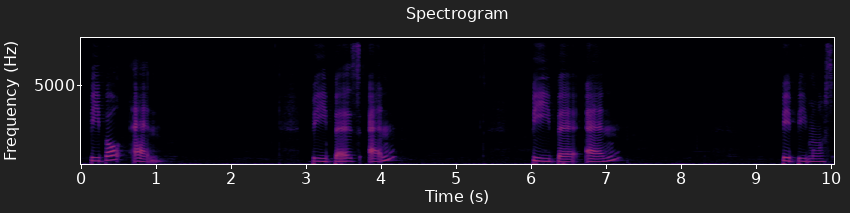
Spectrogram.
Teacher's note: you always pronounce your V as a B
